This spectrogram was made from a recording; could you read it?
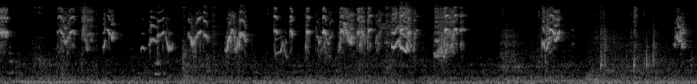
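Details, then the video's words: Lutino lovebird chicks, four of them, chirping in the morning with sharp, scratchy twittering bursts, a louder cluster near the middle, then sparser single chirps, over faint background rumble. "Lutino LoveBird Chirping Sounds - four Cute LoveBird Kids"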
